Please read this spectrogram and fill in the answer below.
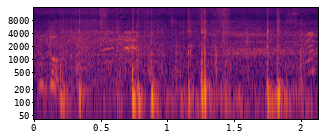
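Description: Hoofbeats of a horse cantering on grass turf: dull thuds coming in strides about every half second.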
